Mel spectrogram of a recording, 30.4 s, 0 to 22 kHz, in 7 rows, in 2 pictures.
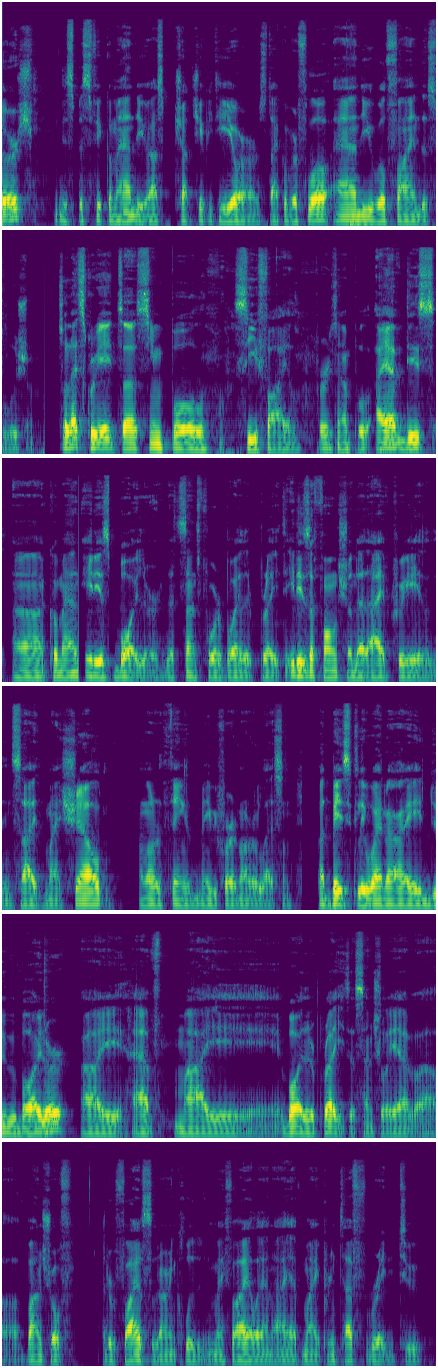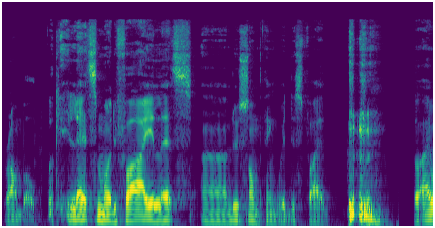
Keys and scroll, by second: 4.8 ctrl+l, 7.3-8.6 typing, 9.4 Tab, 17.8 Return, 30.0 i, 30.1 Home.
